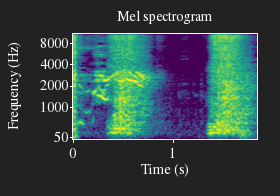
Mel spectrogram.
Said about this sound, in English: Can you hear that? Poor guy. Is that the dog? He's beagle. Oh. Maggie the beagle is sneezing.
